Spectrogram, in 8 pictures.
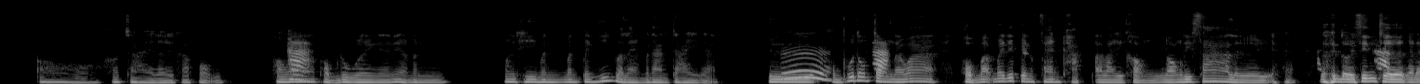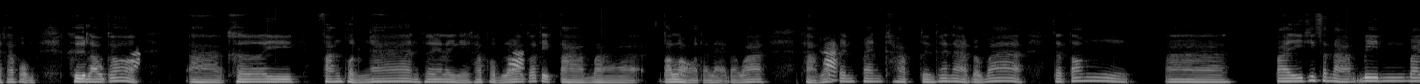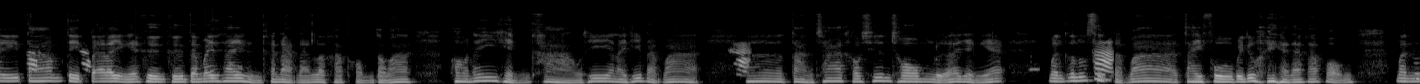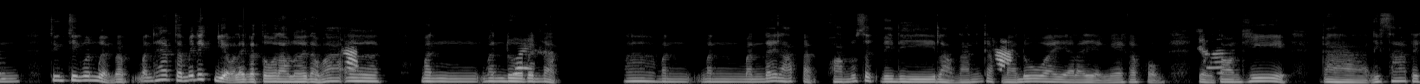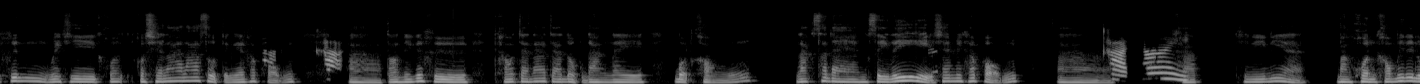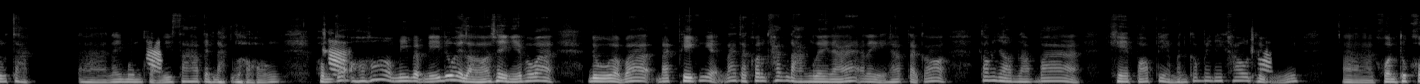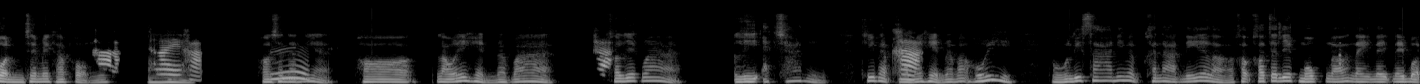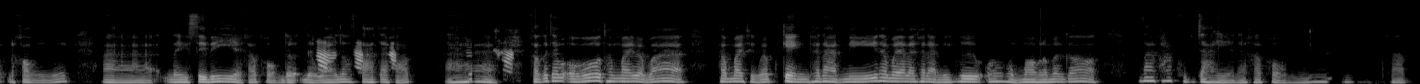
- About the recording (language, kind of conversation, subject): Thai, unstructured, ข่าวเกี่ยวกับความสำเร็จของคนไทยทำให้คุณรู้สึกอย่างไร?
- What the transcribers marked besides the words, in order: distorted speech; unintelligible speech; chuckle; laughing while speaking: "โดย"; unintelligible speech; other noise; other background noise; laughing while speaking: "ไปด้วยอะนะครับผม"; laughing while speaking: "นักร้อง"; laughing while speaking: "อ๋อ"; in English: "รีแอกชัน"; unintelligible speech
